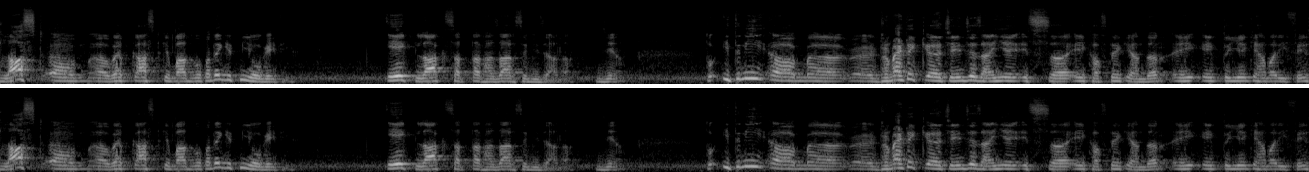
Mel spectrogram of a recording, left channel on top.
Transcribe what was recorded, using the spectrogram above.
لاسٹ ویب کاسٹ کے بعد وہ پتہ کتنی ہو گئی تھی؟ 1,70,000 سے بھی زیادہ. جی ہاں، تو اتنی ڈرامیٹک چینجز آئی ہیں اس ایک ہفتے کے اندر. ایک تو یہ کہ ہماری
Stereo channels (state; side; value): quieter; right; 3.5 dB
